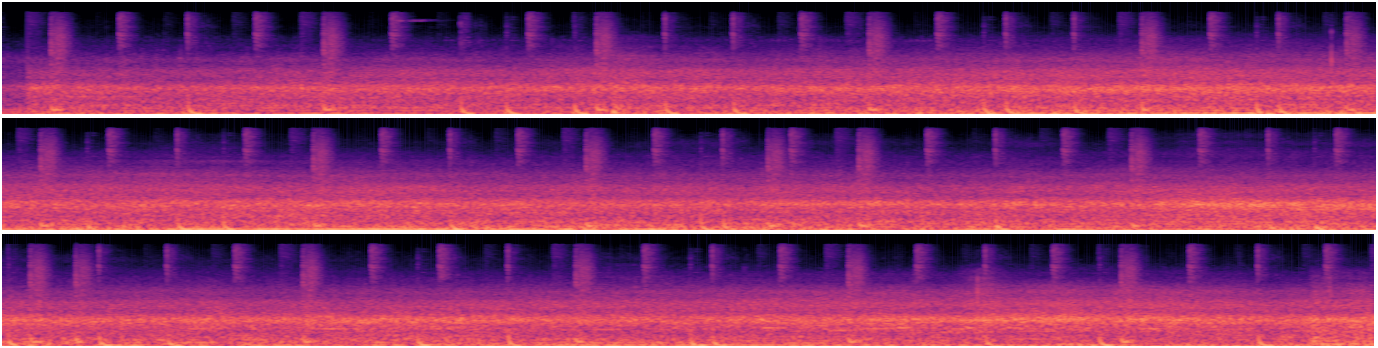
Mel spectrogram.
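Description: Background production music with a steady beat, over the steady rush of wind and tyre noise from a bicycle ride.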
